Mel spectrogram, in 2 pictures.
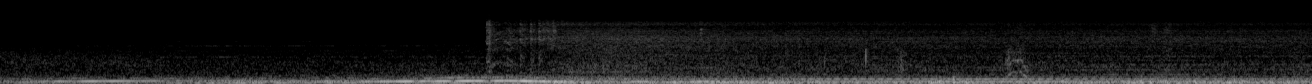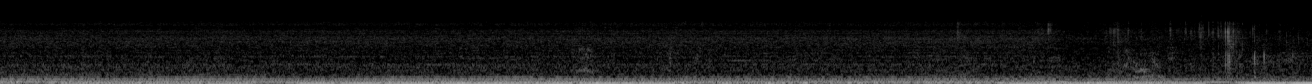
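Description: Road traffic: a motor vehicle's engine rising and falling in pitch in the first few seconds, then a steady engine hum with a low rumble underneath.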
